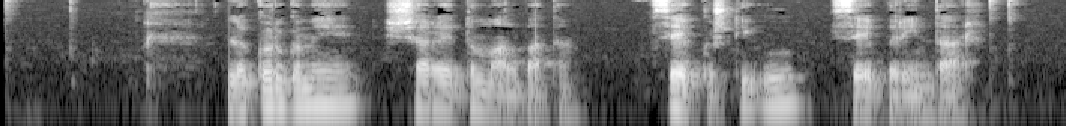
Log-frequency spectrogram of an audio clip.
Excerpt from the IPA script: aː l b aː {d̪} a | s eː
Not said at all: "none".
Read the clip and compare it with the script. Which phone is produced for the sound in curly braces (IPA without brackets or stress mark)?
t̪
